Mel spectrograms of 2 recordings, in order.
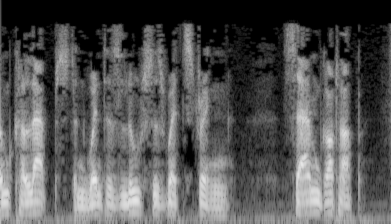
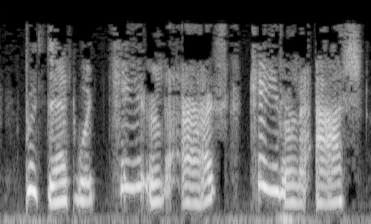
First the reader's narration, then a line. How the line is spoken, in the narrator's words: whimpered Gollum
